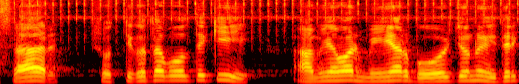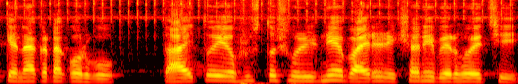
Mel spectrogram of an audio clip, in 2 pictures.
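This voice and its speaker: A man's voice: on the high side, fairly even intonation, quick pace, gravelly. A man voicing a poor, ailing rickshaw puller in a cartoon drama, an earnest and caring family man. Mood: humble.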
